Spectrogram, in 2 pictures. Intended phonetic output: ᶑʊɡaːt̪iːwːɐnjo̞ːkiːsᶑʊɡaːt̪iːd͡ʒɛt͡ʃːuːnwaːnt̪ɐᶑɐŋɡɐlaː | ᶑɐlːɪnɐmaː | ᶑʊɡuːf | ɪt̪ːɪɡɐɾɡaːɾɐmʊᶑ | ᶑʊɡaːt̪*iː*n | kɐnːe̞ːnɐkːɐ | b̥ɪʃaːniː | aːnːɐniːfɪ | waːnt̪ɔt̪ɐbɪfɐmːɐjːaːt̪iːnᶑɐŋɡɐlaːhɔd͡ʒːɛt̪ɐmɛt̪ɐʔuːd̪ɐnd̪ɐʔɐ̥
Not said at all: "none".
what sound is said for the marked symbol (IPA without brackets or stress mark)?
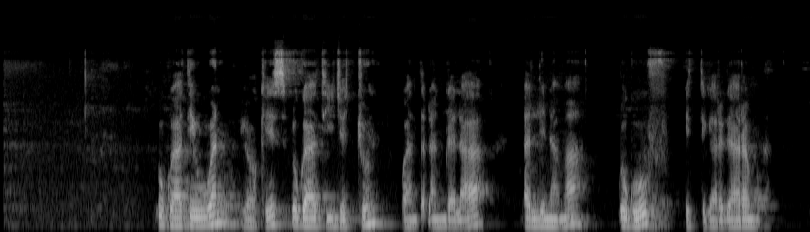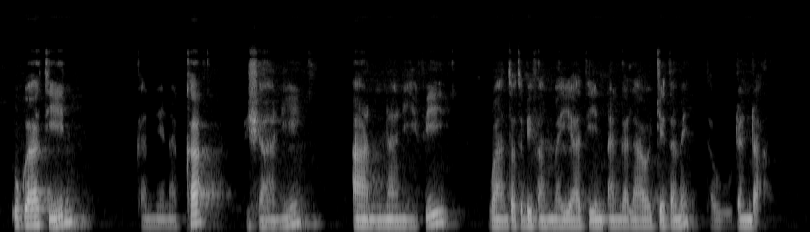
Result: iː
